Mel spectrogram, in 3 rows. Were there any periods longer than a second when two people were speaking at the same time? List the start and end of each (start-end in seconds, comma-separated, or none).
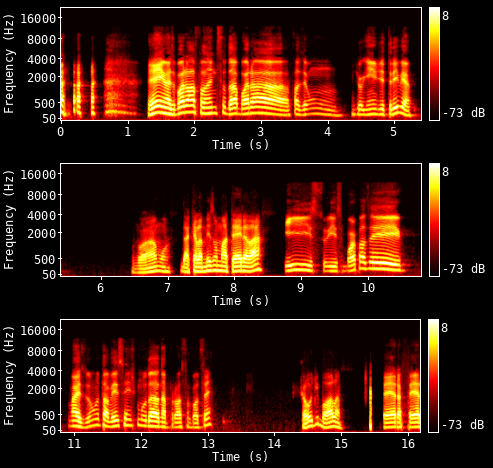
none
